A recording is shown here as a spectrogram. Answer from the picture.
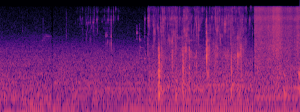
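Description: Peanut oil poured from a plastic bottle onto minced pork filling in a bowl, a low trickle. A run of light clicks and knocks follows from about halfway, and a steady hiss takes over near the end.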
